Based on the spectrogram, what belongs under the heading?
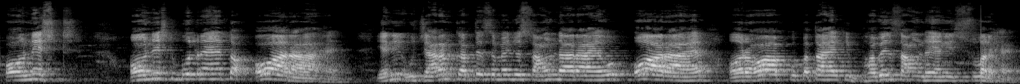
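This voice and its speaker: Guy teaching english grammar, high voice, step by step, echoey room far from the mic. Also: normal speed, sharp tone. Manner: explains step by step, asks questions and answers them, calls students "babu". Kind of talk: classroom lesson explanation.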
